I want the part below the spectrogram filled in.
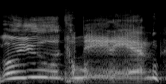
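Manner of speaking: mocking the drunk guy at the bar; hammered guy. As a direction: slur it like a hammered stranger.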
